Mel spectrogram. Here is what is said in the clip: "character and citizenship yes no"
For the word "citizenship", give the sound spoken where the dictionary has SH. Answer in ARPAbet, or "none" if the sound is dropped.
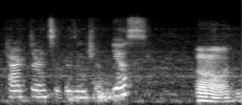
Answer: SH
